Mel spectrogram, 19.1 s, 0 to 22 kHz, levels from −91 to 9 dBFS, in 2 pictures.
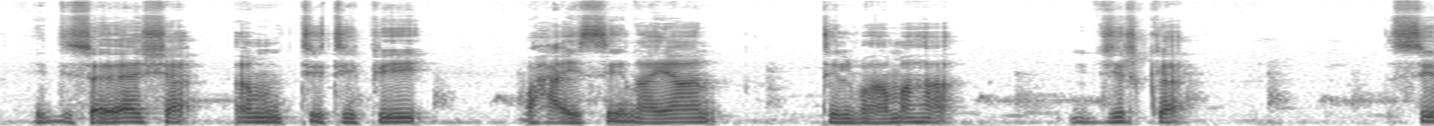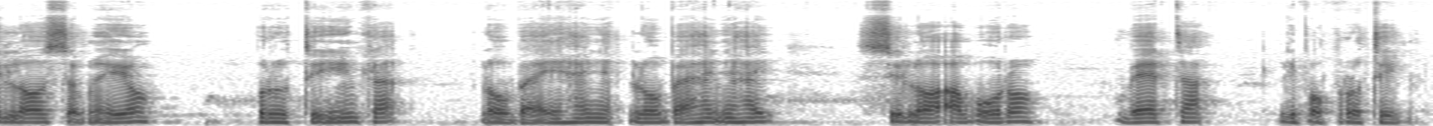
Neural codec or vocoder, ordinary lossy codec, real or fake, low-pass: none; none; real; none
